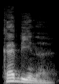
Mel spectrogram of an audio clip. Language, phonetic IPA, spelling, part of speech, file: Russian, [kɐˈbʲinə], кабина, noun, Ru-кабина.ogg
- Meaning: 1. cabin, cubicle, booth 2. elevator car 3. cab (of a truck/lorry) 4. cockpit 5. face, head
